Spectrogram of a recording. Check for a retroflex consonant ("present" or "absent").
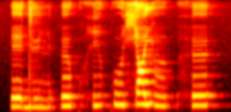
absent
